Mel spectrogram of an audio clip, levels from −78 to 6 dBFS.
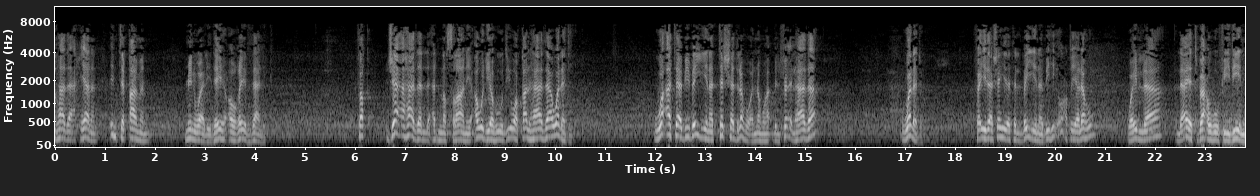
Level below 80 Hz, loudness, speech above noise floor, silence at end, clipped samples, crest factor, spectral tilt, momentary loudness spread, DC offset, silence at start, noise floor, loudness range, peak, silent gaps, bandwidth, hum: -64 dBFS; -19 LUFS; 23 dB; 0 s; under 0.1%; 18 dB; -4.5 dB/octave; 24 LU; under 0.1%; 0 s; -43 dBFS; 5 LU; -4 dBFS; none; 8 kHz; none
